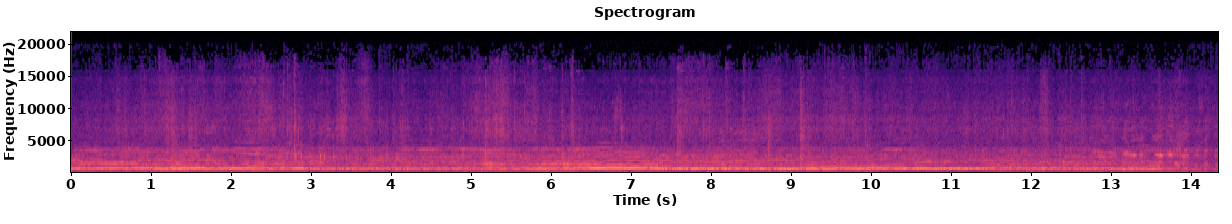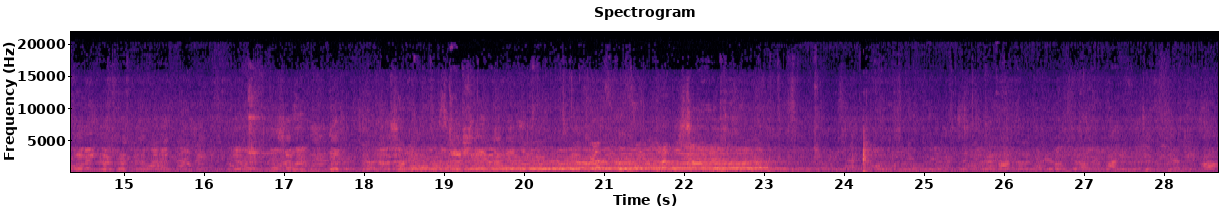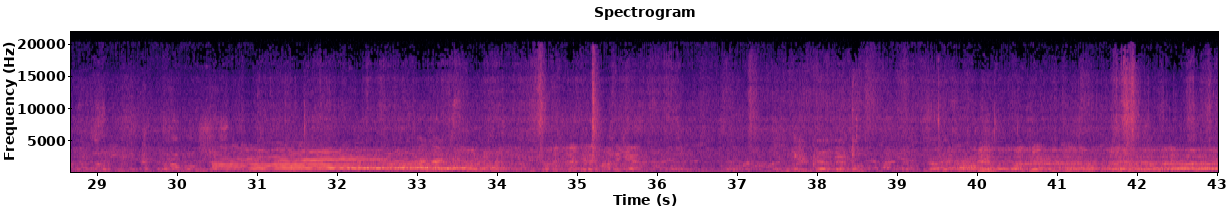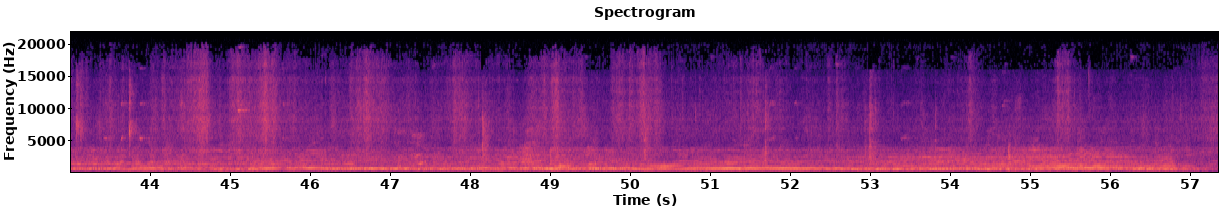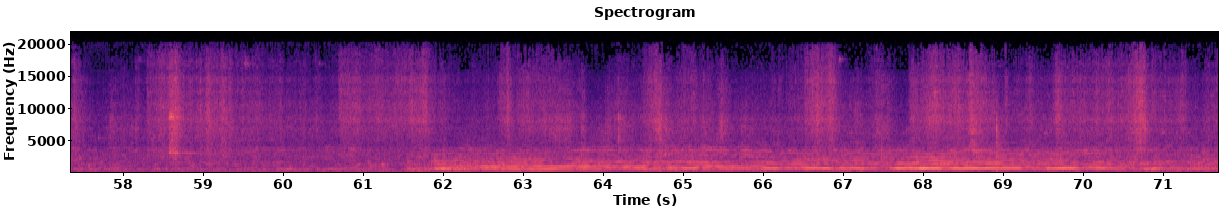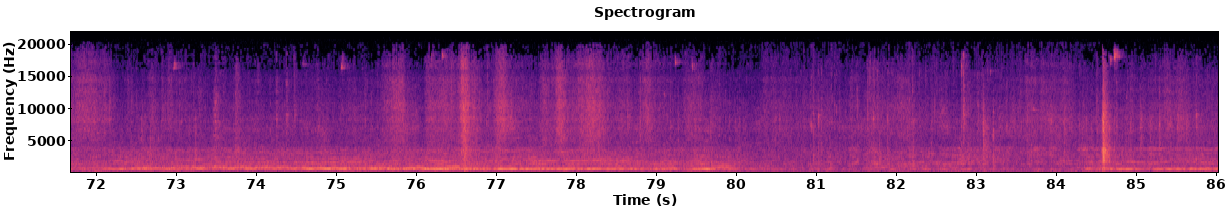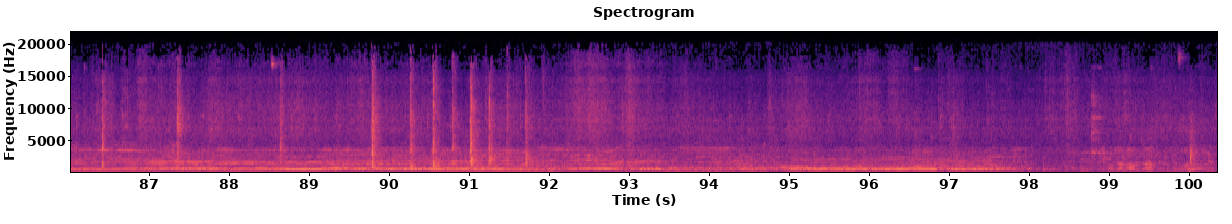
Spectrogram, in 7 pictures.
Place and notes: Dalyan Belediyesi, Dalyan/Ortaca/Muğla Province, Turkey - Call to Prayer heard from the market
Call to Prayer heard from the market.
(Recorded w/ AT BP4025 on SD 633)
